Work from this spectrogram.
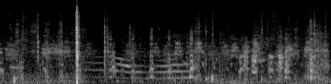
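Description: Chickens in a backyard coop, including a little black bantam rooster, cluck and call close by in a short run of squawks, with people talking nearby.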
